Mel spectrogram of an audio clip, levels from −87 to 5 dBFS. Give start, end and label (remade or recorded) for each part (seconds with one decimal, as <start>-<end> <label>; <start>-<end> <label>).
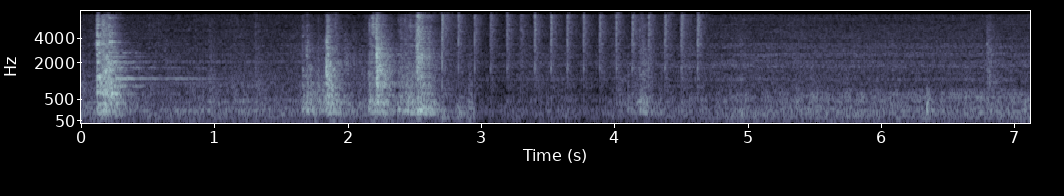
0.0-7.1 remade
